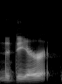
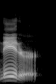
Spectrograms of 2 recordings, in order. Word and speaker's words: nadir: So, Nadir, for everyone out there, is from an Arabic root word, Nazir, and the British adapted it. They pronounce it Nadir, we pronounce it Nader.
